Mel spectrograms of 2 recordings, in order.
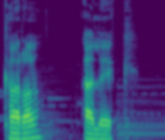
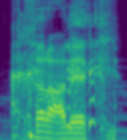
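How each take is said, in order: First: It starts with a plain k sound. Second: It starts with a throaty kh sound.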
